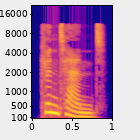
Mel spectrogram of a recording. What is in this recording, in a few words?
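"content", adjective, British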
